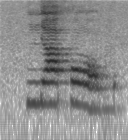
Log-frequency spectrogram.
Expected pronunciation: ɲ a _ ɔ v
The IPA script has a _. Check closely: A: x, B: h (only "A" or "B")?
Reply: A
